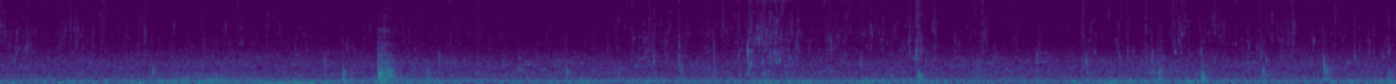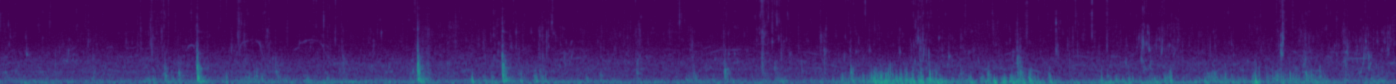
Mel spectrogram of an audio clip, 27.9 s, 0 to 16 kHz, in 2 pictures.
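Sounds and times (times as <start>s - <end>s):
low rumble of water and wind: 0.0s - 27.9s
short sharp knocks: 3.6s - 4.4s.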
